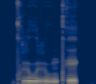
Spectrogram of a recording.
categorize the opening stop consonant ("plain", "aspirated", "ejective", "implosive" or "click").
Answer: aspirated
